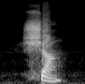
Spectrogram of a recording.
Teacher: No pronunciamos la T en chat, no pronunciamos la T porque es la consonante final.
